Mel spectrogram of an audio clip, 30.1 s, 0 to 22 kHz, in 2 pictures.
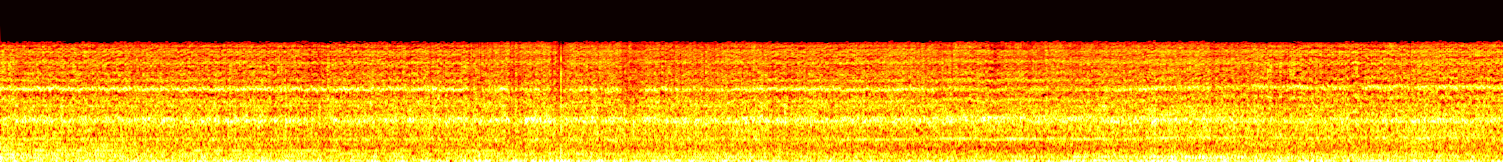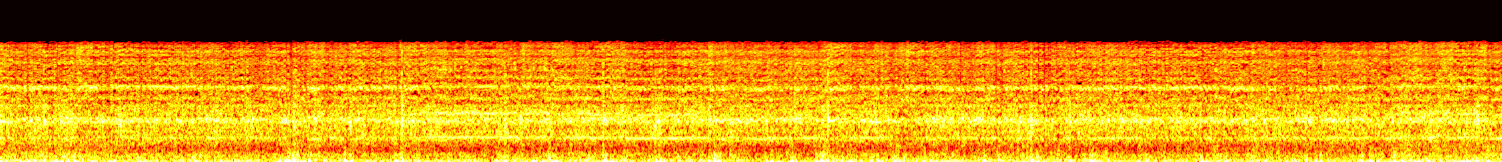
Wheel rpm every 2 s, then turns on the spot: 150, 150, 150, 150, 150, 150, 160, 160, 160, 160, 160, 160, 160, 160, 160.
none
